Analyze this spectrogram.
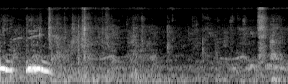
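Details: Zebra dove, a breeding male with a deep voice. Two low, mellow coo notes open the recording in quick succession, then only faint background rustle and distant thin chirps.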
